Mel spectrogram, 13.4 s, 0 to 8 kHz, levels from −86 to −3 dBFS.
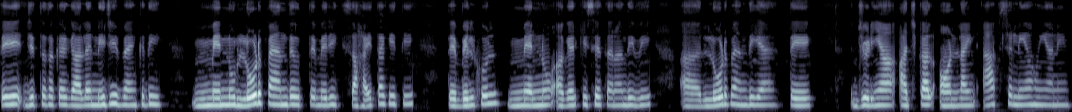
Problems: constant background noise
